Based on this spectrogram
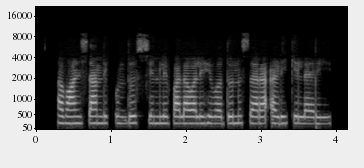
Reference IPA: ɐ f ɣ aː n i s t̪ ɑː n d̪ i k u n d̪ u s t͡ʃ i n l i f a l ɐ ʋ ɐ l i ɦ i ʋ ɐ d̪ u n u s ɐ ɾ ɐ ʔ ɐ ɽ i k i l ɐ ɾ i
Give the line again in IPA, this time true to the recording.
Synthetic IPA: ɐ f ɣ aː n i s t̪ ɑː n d̪ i k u n d̪ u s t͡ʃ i n l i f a l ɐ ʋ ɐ l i ɦ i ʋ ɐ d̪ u n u s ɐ ɾ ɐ ʔ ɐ ɽ i k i l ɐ ɾ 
